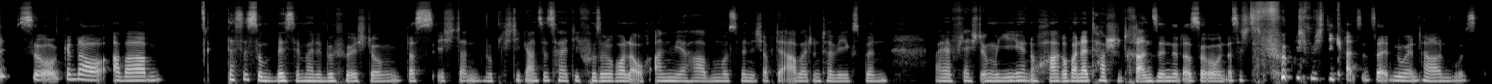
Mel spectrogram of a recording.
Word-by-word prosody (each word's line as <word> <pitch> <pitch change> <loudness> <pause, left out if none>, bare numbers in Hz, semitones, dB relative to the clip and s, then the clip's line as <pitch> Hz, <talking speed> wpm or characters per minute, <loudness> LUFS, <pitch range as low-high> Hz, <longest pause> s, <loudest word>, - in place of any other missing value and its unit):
So, - - +2
genau, 230 -4 +2
aber 185 0 +4 0.7
das 225 -2 -1
ist 235 - +7
so 190 - +3
´n 165 -2 -1
bisschen 170 -1 +3
meine 160 -1 0
Befürchtung, 155 0 -3
dass 165 0 +4
ich 170 - -8
dann 165 0 -6
wirklich 165 -1 -8
die - - -6
ganze 175 +1 -1
Zeit 170 -3 -1
die 175 - -3
Fusselrolle 165 -1 0
auch - - -4
an 165 0 0
mir 155 -2 -2
haben 155 0 -5
muss, 155 0 -2
wenn 160 -2 -4
ich 150 - -6
auf - - -11
der - - -4
Arbeit 155 0 -2
unterwegs 150 -1 -5
bin, 155 +2 -5 0.5
weil 160 -2 -5
dann 160 - 0
vielleicht 160 0 -6
irgendwie 165 +2 0
noch 170 -2 -5
Haare 165 -1 +4
auch 160 - -3
an 165 - +5
der 165 - +7
Tasche 175 -2 0
dran 150 0 +3
sind 165 0 +1
oder 160 - 0
so 165 - +4
und 75 -1 0
dass - - 0
ich 185 -1 -5
dann - - +2 0.2
wirklich 335 -2 +3
mich 265 -2 -2
die 250 -2 0
ganze - - -1
Zeit 210 - 0
nur 180 -2 +1
enthaaren 165 -3 -2
muss. 175 +3 -5
165 Hz, 230 wpm, -21 LUFS, 160-180 Hz, 0.7 s, ist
